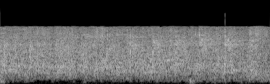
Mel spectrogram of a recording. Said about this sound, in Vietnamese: Cho một tràng pháo tay đi cho nó sướng lên thưa anh chị em.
